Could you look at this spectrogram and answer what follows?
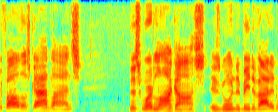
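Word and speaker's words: λόγος: The consonant that was wedged between the two vowels goes with the following vowel.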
